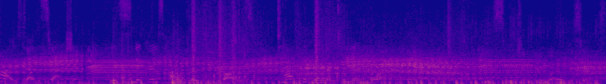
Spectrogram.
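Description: Sheep in the Minecraft video game bleat repeatedly over a dense, busy soundscape with scattered hoof-like clops, fairly quiet overall.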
